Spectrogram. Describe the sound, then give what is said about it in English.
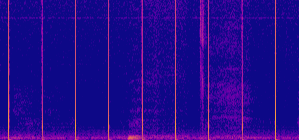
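A mobile phone buzzes in a steady series of short, sharp pulses, about two per second, fairly loud, with only a faint low murmur in the background. “I know I don't have a clock today, but my phone is buzzing.”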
